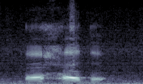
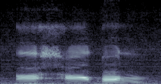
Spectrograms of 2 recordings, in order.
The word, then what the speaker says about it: ahad: So doon po nagtatapos sa dal. So ahad. Pero meron po siyang patinig. Ang kanya pong patinig ay dhammatan. Kung ating bibigkasin, Qul huwallahu ahadun. Okay? Pero siya ay nakalagay sa dulo, kaya pwede na po nating hindi bigkasin ang patinig na nakalagay sa dal.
